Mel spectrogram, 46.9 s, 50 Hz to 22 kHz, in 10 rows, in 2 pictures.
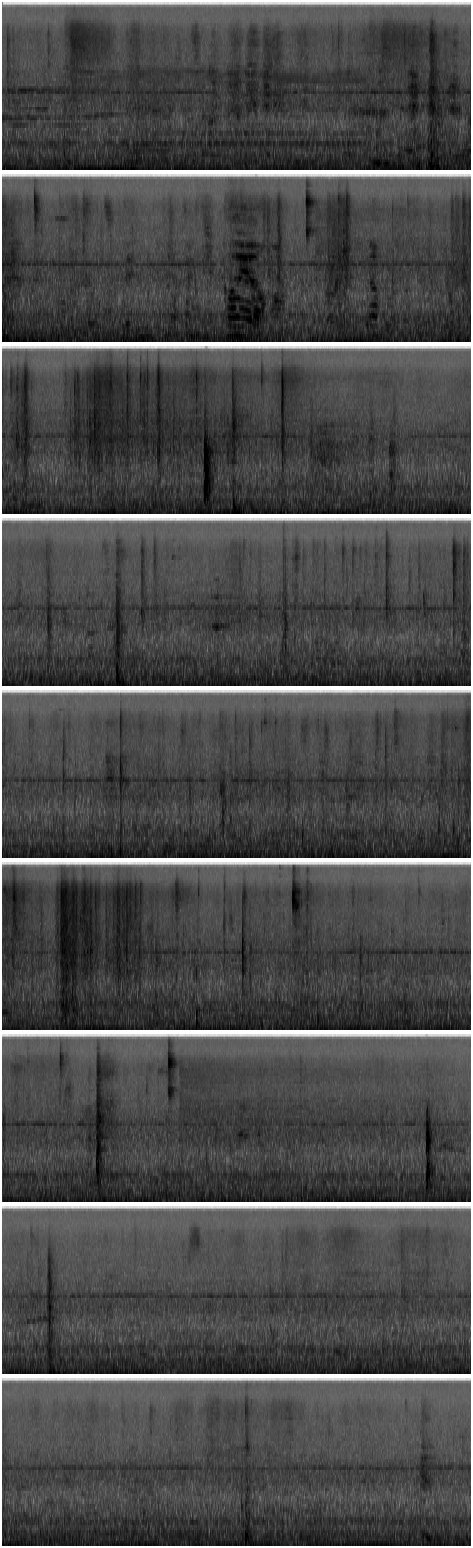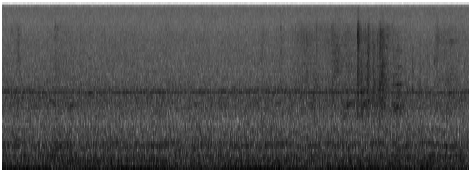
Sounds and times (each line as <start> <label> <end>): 0.0 train 46.8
